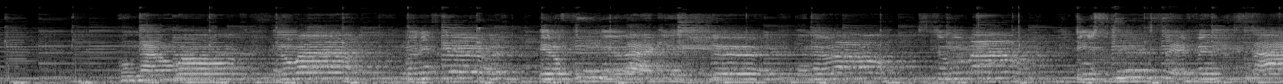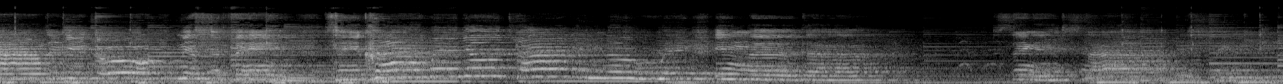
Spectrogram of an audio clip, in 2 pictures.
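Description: A man singing live with his own steel-string acoustic guitar accompaniment, heard amplified through a venue's sound system. The music drops softer for a moment near the end, then picks up again.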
